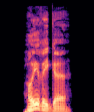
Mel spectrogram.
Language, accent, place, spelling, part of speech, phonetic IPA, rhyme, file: German, Germany, Berlin, heurige, adjective, [ˈhɔɪ̯ʁɪɡə], -ɔɪ̯ʁɪɡə, De-heurige.ogg
- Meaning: inflection of heurig: 1. strong/mixed nominative/accusative feminine singular 2. strong nominative/accusative plural 3. weak nominative all-gender singular 4. weak accusative feminine/neuter singular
